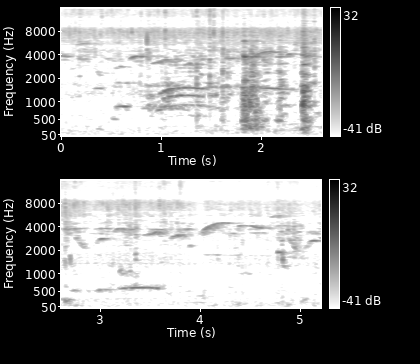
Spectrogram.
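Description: Faint bird chirps and short calls, several arching notes scattered through the quiet, with two sharp clicks about two seconds in.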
